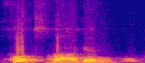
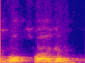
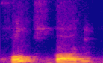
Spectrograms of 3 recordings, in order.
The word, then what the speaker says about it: Volkswagen: V makes an F sound. Volks. Say it again. Volkswagen. That's the way Germans say this. We say Volkswagen, but Germans say Volkswagen.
